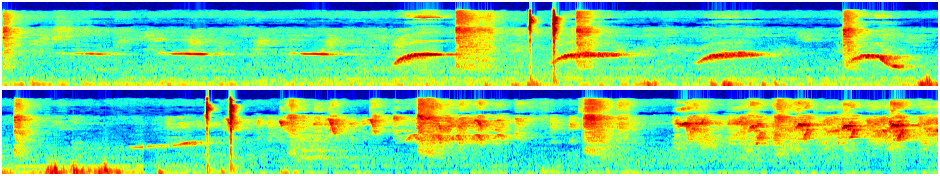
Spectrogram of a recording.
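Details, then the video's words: Captive male white-rumped shama courting a female in a small stacked breeding cage: a few even whistles, then repeated upward-swooping notes, followed by sharp clicks and scratchy high chatter. "Murai Jantan Ngrayu Kawin"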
